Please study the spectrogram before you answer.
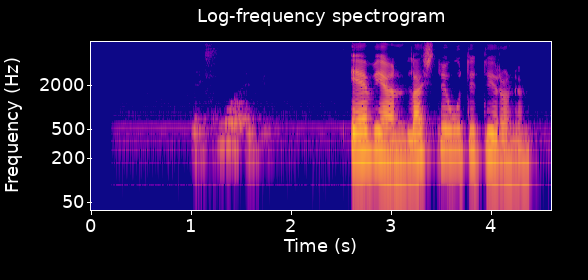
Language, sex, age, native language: Icelandic, male, 12, Danish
